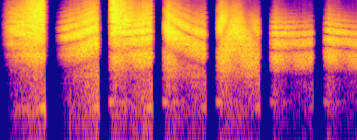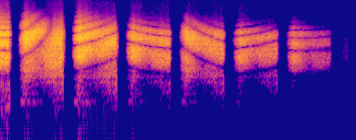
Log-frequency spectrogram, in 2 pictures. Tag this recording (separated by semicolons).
ableton; processed; sweep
